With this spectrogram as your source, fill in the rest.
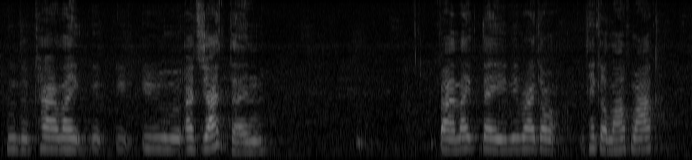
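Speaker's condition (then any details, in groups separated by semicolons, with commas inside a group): Deafness; mix of speech and sign growing up, signs with family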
